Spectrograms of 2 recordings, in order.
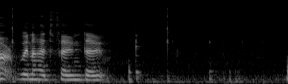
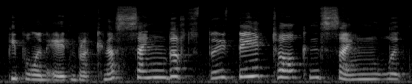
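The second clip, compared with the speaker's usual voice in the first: sing-song Edinburgh accent; 6 semitones higher than usual. Shown as a demonstration. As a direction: sing the words like someone from Edinburgh. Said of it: "like that, and we're just rough".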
